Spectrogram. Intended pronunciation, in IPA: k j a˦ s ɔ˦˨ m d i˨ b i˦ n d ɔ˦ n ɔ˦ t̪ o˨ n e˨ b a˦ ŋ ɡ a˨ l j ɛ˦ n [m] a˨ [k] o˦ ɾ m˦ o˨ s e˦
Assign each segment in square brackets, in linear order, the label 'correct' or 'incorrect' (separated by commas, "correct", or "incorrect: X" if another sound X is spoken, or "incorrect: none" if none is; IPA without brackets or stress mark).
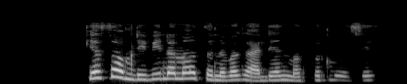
correct, correct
